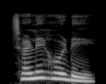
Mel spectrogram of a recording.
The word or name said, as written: ಚಳೆಹೊಡೆ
